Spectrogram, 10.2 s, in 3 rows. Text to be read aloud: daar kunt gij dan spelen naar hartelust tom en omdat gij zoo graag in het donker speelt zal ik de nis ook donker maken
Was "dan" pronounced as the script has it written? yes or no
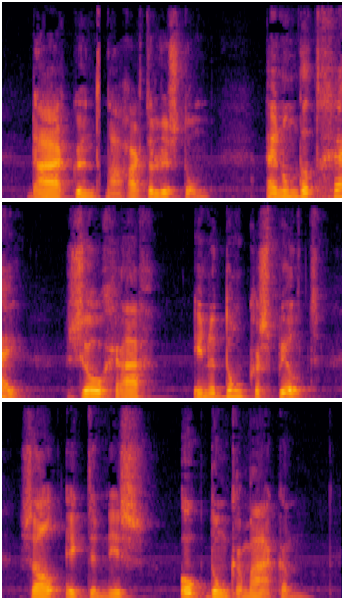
no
